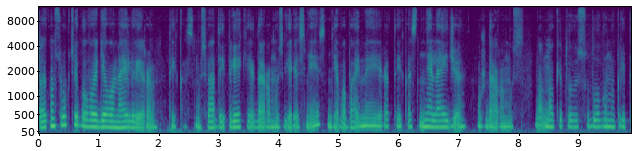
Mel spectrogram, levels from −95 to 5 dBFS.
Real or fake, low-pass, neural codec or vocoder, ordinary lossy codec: real; 10.8 kHz; none; Opus, 16 kbps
